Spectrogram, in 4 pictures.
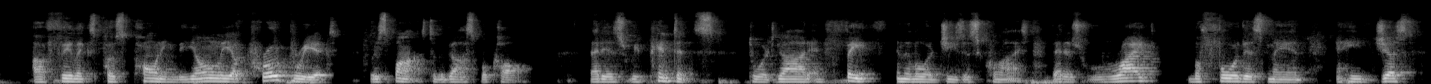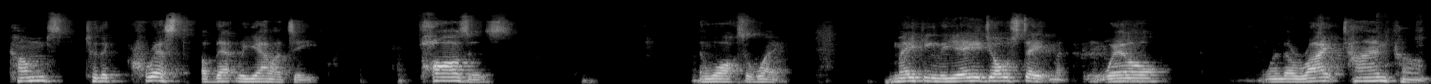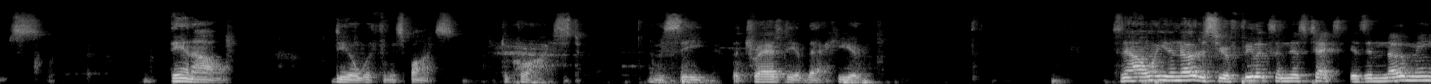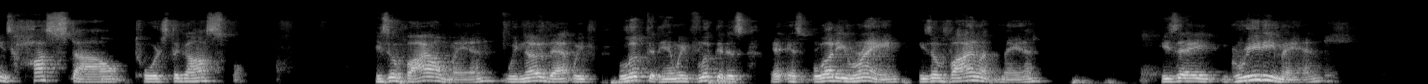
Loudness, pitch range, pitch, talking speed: -20 LUFS, 120-155 Hz, 135 Hz, 120 wpm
